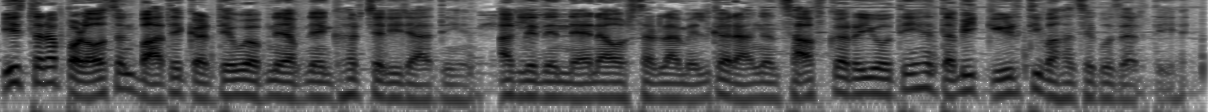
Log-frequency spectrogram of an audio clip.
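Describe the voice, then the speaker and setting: A man narrates a scripted family story. His voice is a bit low and the delivery is fast, with light music underneath. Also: darkish tone.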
